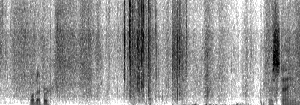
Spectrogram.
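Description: Dry leaves rustle and crunch underfoot with each step.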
